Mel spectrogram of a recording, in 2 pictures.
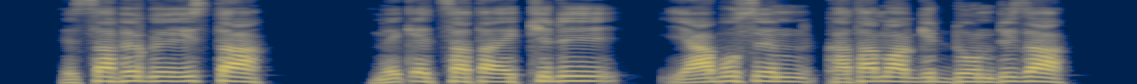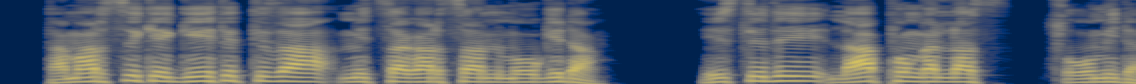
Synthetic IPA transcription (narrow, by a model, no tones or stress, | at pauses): hɛsːɐfɛɡʊjɛɪst̪ːɐ | mɛkʼɛt͡sːɐt̪ɐɛkːɪd̪ɪ | jaːbʊsɛnkɐt̪ɐmɐɡɪd̪ːɔnd̪ɪzɐ | t̪ɐmaːɾsɪkɛɡe̞ːt̪ɛt̪ːɪzɐmɪt͡sːɐɡɐɾsɐnmo̞ːɡɪd̪ɐ̰ | ʔɪst̪ːɪd̪ɪlaːpːɔŋɡɐlːɐs | t͡sʼo̞ːmɪd̪ɐ̰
